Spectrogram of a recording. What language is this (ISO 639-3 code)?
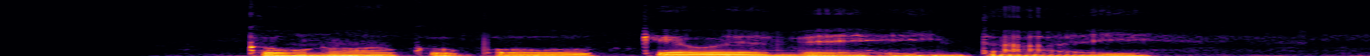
vie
